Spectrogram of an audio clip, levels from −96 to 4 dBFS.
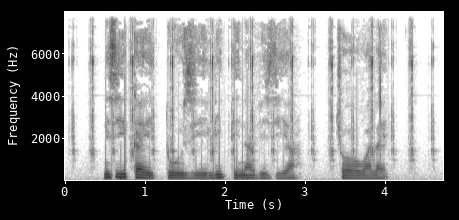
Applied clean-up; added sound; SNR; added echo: none; Clock; 13 dB; none.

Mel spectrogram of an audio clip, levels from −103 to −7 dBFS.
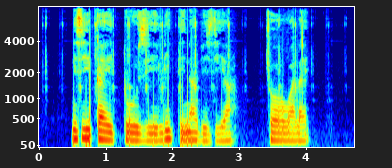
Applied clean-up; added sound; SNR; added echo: neural mask model RNNoise.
